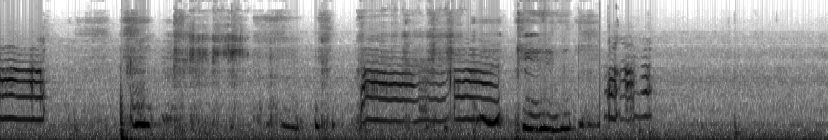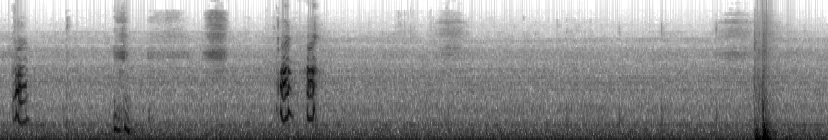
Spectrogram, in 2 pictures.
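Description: A Savannah cat chirps and chatters in short, bright bursts with stuttering, warbled trills.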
